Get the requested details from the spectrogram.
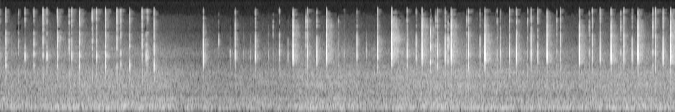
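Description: Long nails tap and squeeze a small round purple plastic tub with a clear lid, full of purple slime and held in the hands, making the plastic creak. A quiet, rapid, uneven run of sharp, bright clicks and ticks dies away almost instantly over a faint low hiss.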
